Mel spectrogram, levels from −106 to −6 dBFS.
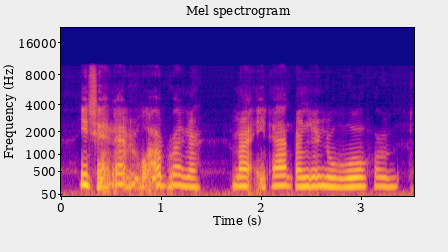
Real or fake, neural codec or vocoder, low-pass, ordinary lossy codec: fake; autoencoder, 22.05 kHz, a latent of 192 numbers a frame, VITS, trained on many speakers; 9.9 kHz; none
